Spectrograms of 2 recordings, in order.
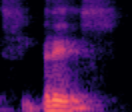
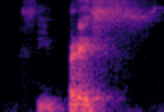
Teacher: Ciprés tiene la sílaba tónica en la última sílaba.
